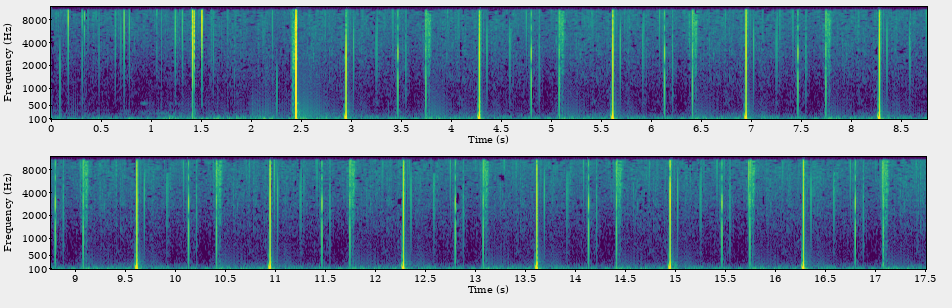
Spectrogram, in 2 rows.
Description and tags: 45 record end
The noise at the end of a 45 record.
analog, loop, noisy, record, vinyl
